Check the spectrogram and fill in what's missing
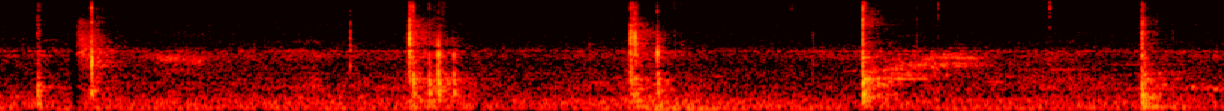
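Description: A small solid white soap bar held in one hand is carved with a small serrated metal knife, thin curls and shavings peeling off and falling onto a pile of white soap shavings. Short, crisp scraping clicks with a bright, dry edge and almost no ring stand out over a low hiss, some coming in quick doubled bursts.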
